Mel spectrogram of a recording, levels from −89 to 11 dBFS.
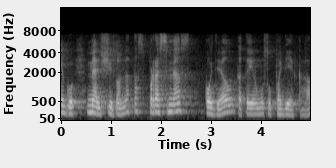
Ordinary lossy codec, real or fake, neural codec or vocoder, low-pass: AAC, 64 kbps; real; none; 7.2 kHz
